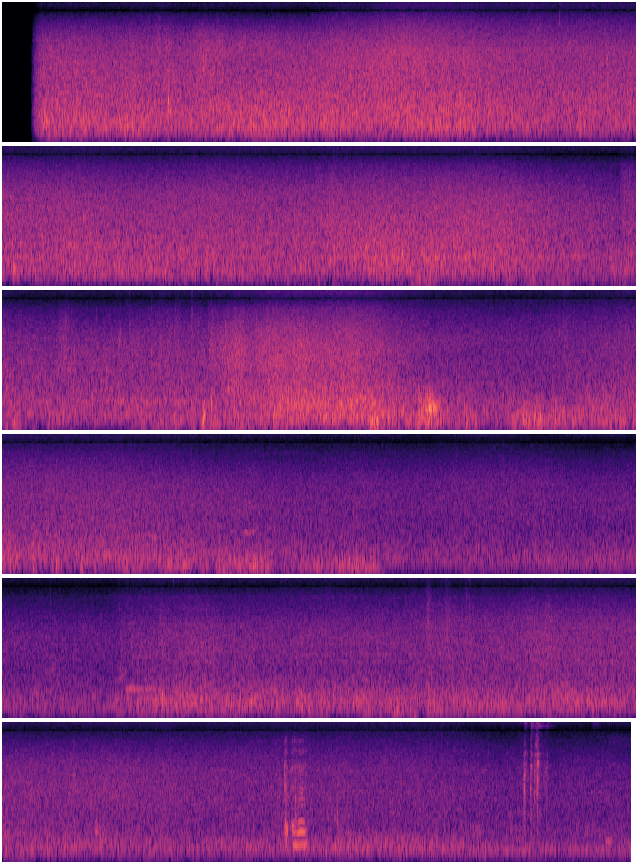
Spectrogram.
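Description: Surf washing up on a sandy beach, with wind on the microphone; the wash swells louder about eleven seconds in.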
